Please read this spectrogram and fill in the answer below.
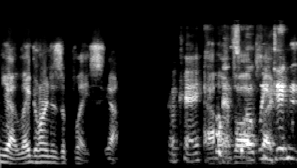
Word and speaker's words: Leghorn: yeah it's yeah okay leghorn yeah like like horn yeah leghorn is a place yeah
